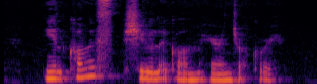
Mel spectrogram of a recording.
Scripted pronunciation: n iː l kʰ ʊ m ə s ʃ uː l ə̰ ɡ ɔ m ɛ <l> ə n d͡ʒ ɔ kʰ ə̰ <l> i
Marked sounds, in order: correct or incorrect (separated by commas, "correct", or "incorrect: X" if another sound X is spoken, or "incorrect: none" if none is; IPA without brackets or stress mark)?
incorrect: ɹ, incorrect: ɹ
